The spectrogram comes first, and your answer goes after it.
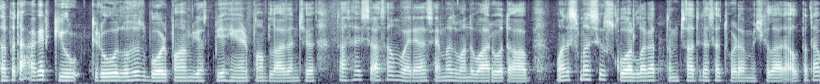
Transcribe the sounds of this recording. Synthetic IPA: ɐlbɐt̪aʔɐɡɐɾkkɾuːlʊsuzboːɖpãːpjɐsbiɦẽːɳɖpãːmplaːd̪ɐnt͡ʃʰit̪ɐɐsaisɐ̰saːmʋɐɾʲjaːseːmɐsʋɐ̃nd̪ʋaːɾoːt̪aːb̚ʋɐ̰nd̪smɐziskoːɾlɐɡaːt̪t̪ɐmsaːt̪ʰikaːsat̪ʰoːɽamʊʃkilaːt̪ɐ̰lbɐt̪a

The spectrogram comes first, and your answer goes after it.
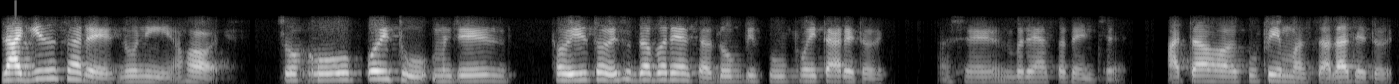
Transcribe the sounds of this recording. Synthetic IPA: laɡiːt̪səɾɛd̪ʱoniːɦɔj | sɔpəjt̪um̤əɳd͡ze | t̪ʰəʋit̪ʰəʋis̬ud̪ʱːabəɾɛəsalok̚biːkʰuːpʋəjt̪aɾet̪ʰoj | ə̰sẽbəɾɛəsat̪jãɲt͡sḛ | at̪aɦɔjkʰuːbfeməsd͡zalat̪et̪ʰoj

